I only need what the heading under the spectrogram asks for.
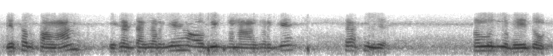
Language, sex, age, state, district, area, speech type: Urdu, male, 60+, Delhi, North East Delhi, urban, conversation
